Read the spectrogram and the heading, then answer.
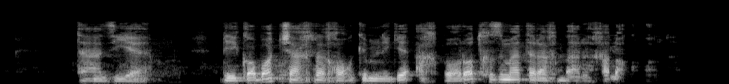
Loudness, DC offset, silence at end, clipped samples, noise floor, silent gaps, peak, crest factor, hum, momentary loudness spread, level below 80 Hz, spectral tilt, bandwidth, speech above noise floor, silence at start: -19 LUFS; under 0.1%; 1.05 s; under 0.1%; -81 dBFS; none; -2 dBFS; 18 dB; none; 10 LU; -58 dBFS; -5 dB/octave; 7.8 kHz; 62 dB; 0.75 s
